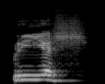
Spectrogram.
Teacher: ಪ್ರಿಯ ಅಲ್ಲಿಯ ವಿಸರ್ಗ ಅರ್ಧ ಶದಂತೆ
